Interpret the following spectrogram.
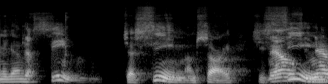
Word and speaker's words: Jasim: Jasmine, how do I pronounce his name again? Jasim.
